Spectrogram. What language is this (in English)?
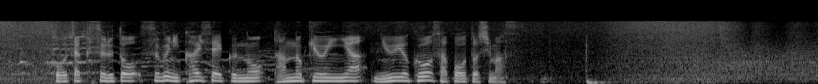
Japanese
